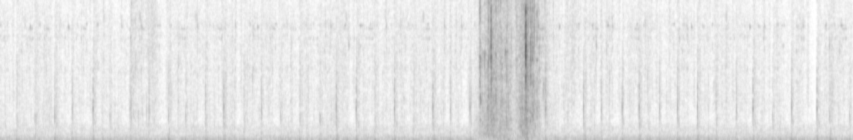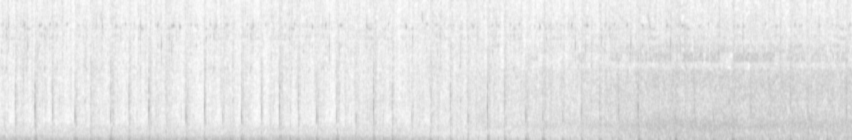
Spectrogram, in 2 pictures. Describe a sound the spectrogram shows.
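Footsteps run steadily on hard ground.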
